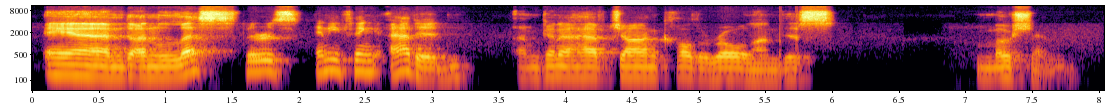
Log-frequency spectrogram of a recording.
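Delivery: speaking slowly, deliberately.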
